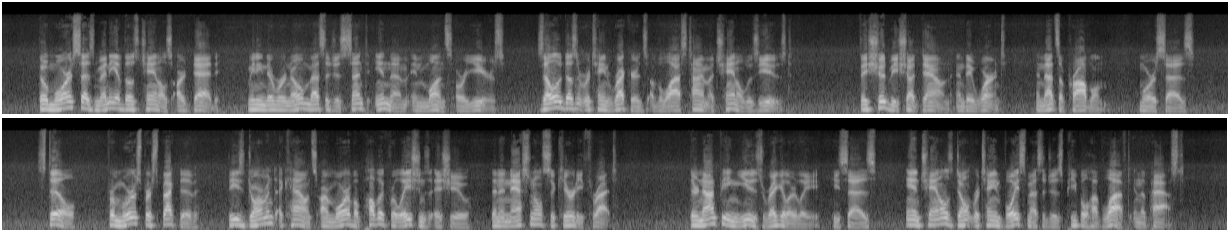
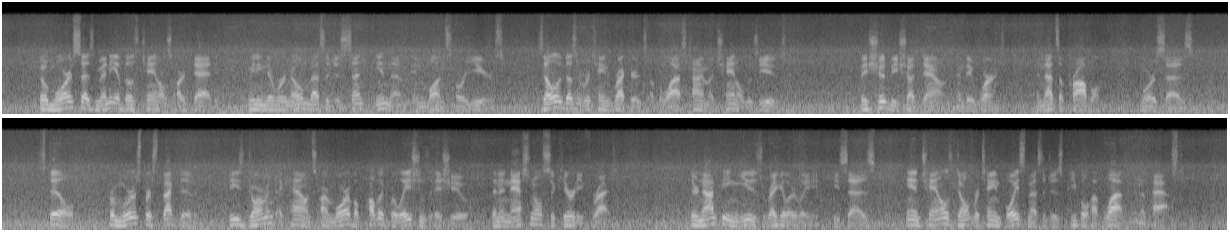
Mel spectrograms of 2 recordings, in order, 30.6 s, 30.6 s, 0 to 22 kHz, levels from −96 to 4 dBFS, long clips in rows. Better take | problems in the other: first | hiss; loud; throughout; 8 dB below the speech; faint in the first

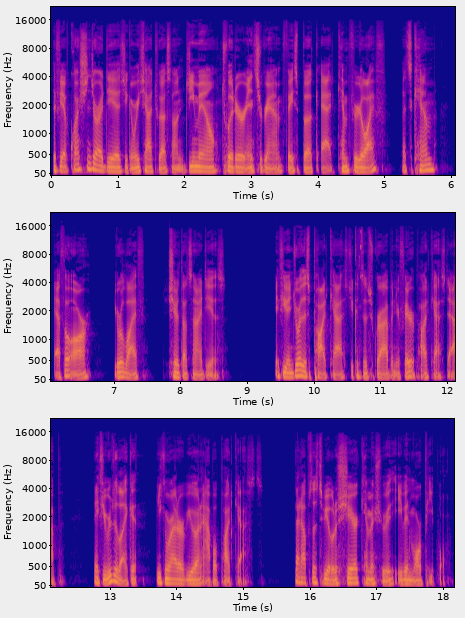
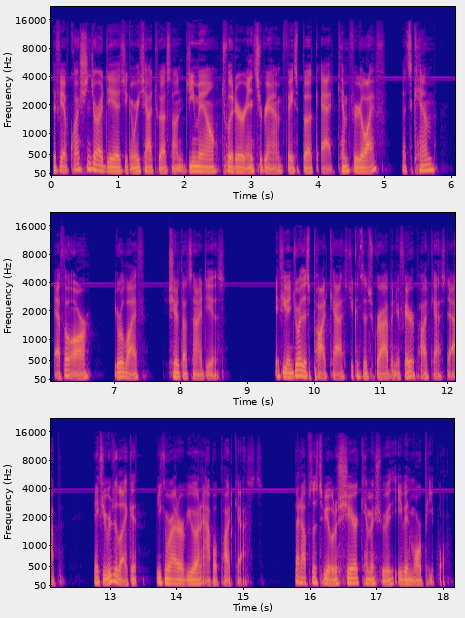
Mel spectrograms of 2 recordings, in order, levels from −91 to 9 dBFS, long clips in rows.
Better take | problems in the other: first | high-pitched whine; faint; throughout; 4 kHz, 35 dB below the speech

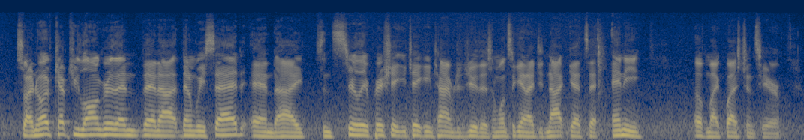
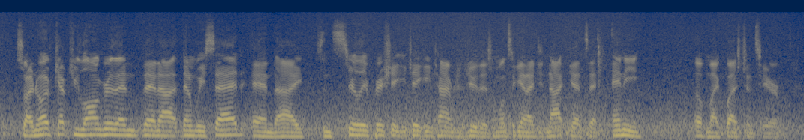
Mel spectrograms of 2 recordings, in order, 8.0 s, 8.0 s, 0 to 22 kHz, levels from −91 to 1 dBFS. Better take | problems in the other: first | hiss; loud; throughout; 9 dB below the speech; faint in the first

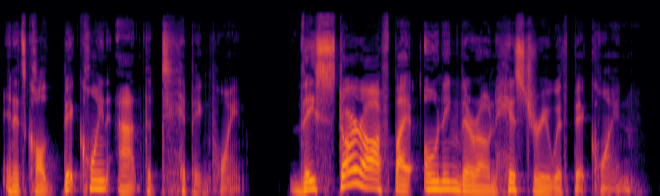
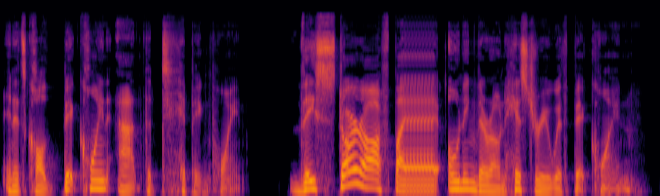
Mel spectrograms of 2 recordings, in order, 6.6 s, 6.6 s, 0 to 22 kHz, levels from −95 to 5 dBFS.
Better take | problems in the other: first | audio freezing; at 4 s

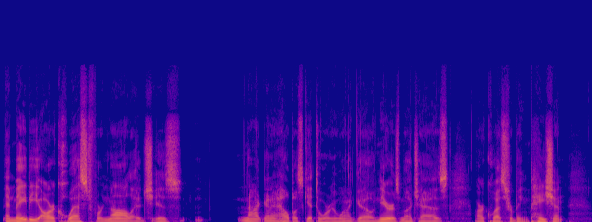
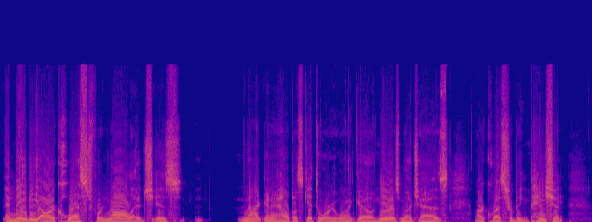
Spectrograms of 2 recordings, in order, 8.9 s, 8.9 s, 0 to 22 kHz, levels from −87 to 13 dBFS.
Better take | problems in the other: first | distortion; heavy; 18% of the sound clipped

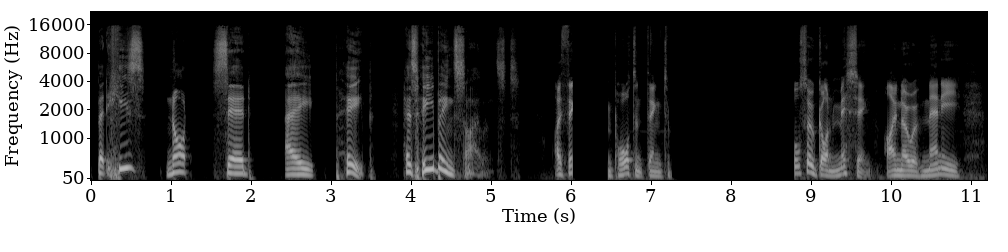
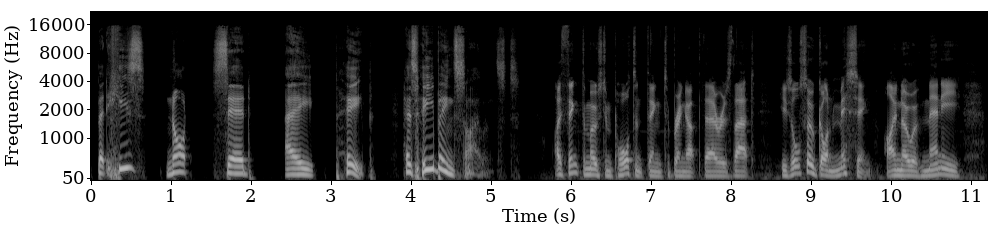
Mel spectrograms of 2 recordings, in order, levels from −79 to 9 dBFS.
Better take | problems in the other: second | audio cutting out; at 6 s and at 7.5 s for 1.5 s

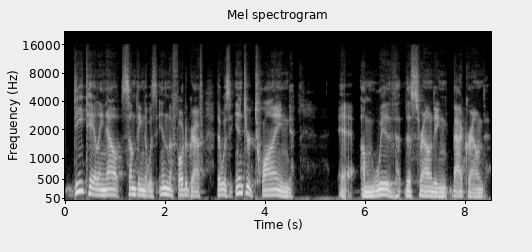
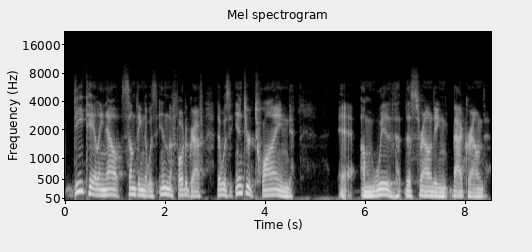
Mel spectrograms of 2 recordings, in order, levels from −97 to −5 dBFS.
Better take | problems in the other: first | muffled; slightly; fading above 3 kHz

